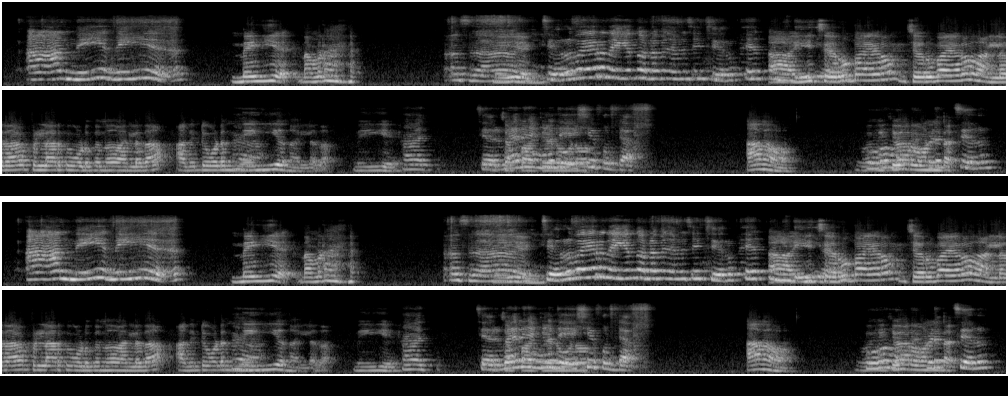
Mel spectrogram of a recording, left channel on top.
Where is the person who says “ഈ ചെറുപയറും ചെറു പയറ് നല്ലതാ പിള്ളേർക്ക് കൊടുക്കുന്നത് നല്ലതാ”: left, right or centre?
Centre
